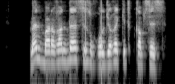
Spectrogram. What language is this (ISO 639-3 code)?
uig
